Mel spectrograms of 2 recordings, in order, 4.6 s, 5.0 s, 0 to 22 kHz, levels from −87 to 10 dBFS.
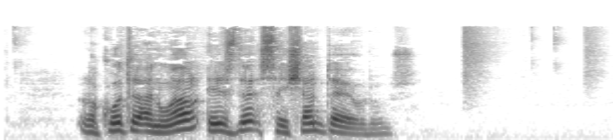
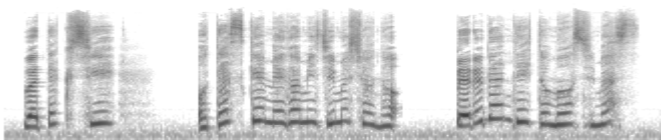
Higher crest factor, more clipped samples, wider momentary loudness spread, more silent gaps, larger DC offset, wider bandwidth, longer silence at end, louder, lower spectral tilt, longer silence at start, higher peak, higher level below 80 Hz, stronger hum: about the same, 20 dB vs 20 dB; neither; first, 22 LU vs 8 LU; neither; neither; second, 11.5 kHz vs 18 kHz; first, 1 s vs 0.2 s; first, -19 LUFS vs -27 LUFS; first, -3.5 dB/octave vs -2 dB/octave; first, 0.6 s vs 0.2 s; first, -2 dBFS vs -8 dBFS; second, -64 dBFS vs -58 dBFS; neither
